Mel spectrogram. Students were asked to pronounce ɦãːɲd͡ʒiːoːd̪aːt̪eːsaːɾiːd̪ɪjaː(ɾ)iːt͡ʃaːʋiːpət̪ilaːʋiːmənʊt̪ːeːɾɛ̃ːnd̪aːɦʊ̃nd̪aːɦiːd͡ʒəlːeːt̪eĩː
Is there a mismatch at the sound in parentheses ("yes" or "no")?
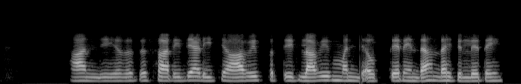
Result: yes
